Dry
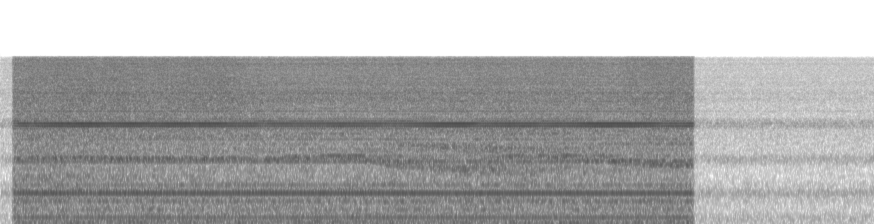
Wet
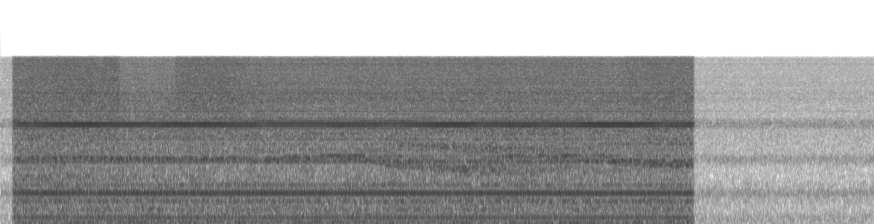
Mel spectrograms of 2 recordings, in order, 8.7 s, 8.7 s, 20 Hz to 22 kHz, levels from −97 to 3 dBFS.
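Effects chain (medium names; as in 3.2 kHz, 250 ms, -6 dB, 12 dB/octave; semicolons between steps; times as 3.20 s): 1.18–1.74 s: treble shelf 3.9 kHz -> 5.4 kHz -8.5 dB; trim +7.5 dB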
